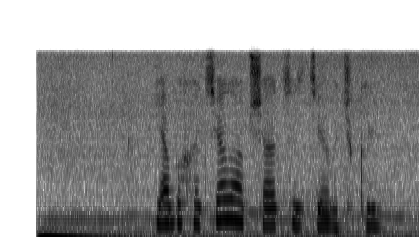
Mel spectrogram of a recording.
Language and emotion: Russian, sad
